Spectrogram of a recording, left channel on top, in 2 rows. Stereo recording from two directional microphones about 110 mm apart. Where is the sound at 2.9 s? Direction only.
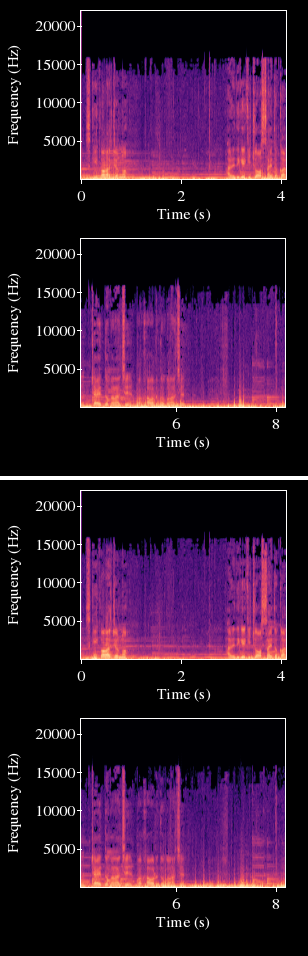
Centre (ahead or behind).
